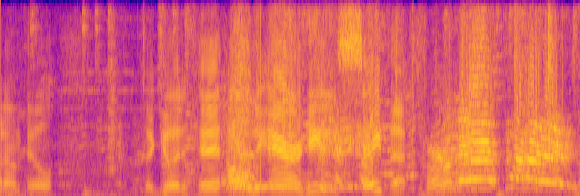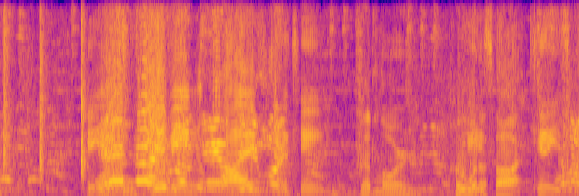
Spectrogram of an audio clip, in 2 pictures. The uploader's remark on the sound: live from the dugout during the softball game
